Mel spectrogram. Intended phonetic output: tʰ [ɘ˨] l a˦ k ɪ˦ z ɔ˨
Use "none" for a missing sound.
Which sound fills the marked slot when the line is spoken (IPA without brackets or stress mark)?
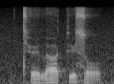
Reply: ɛ˨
